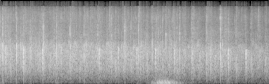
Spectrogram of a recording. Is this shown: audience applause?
yes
